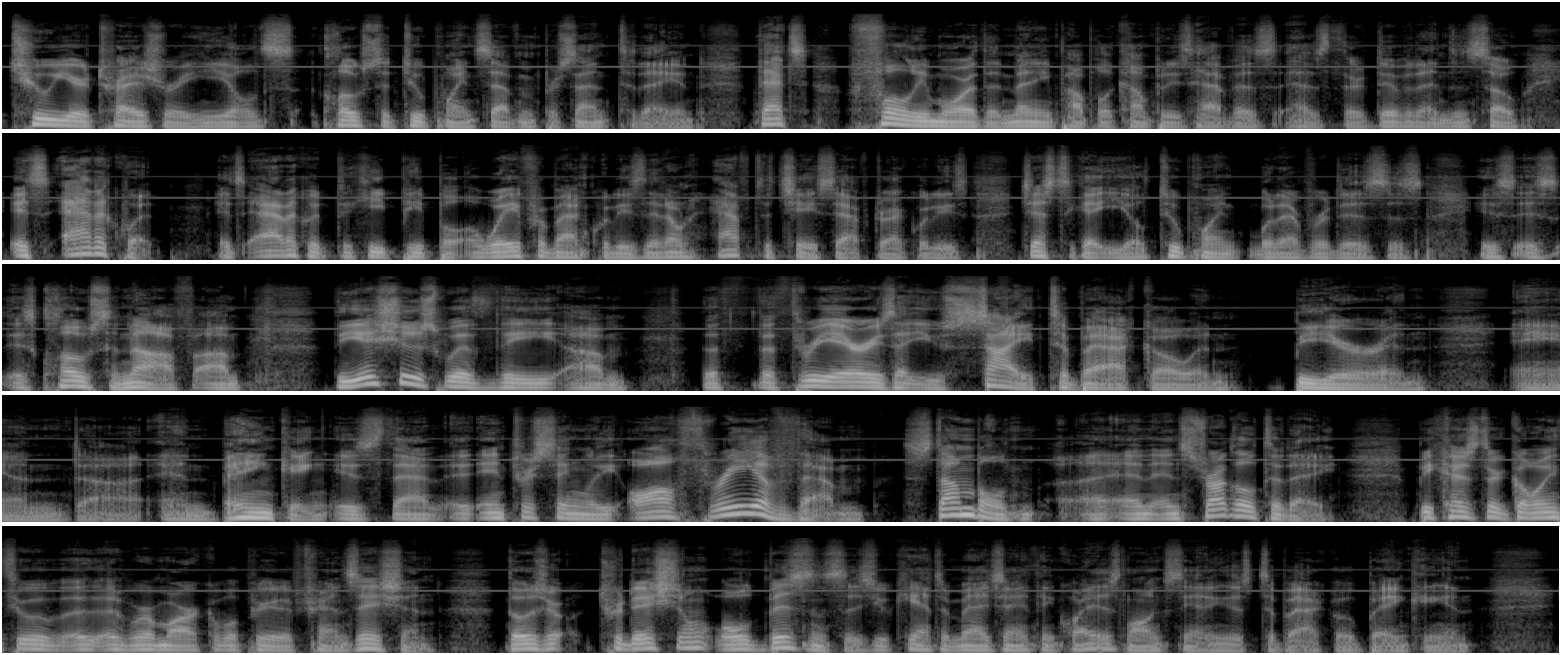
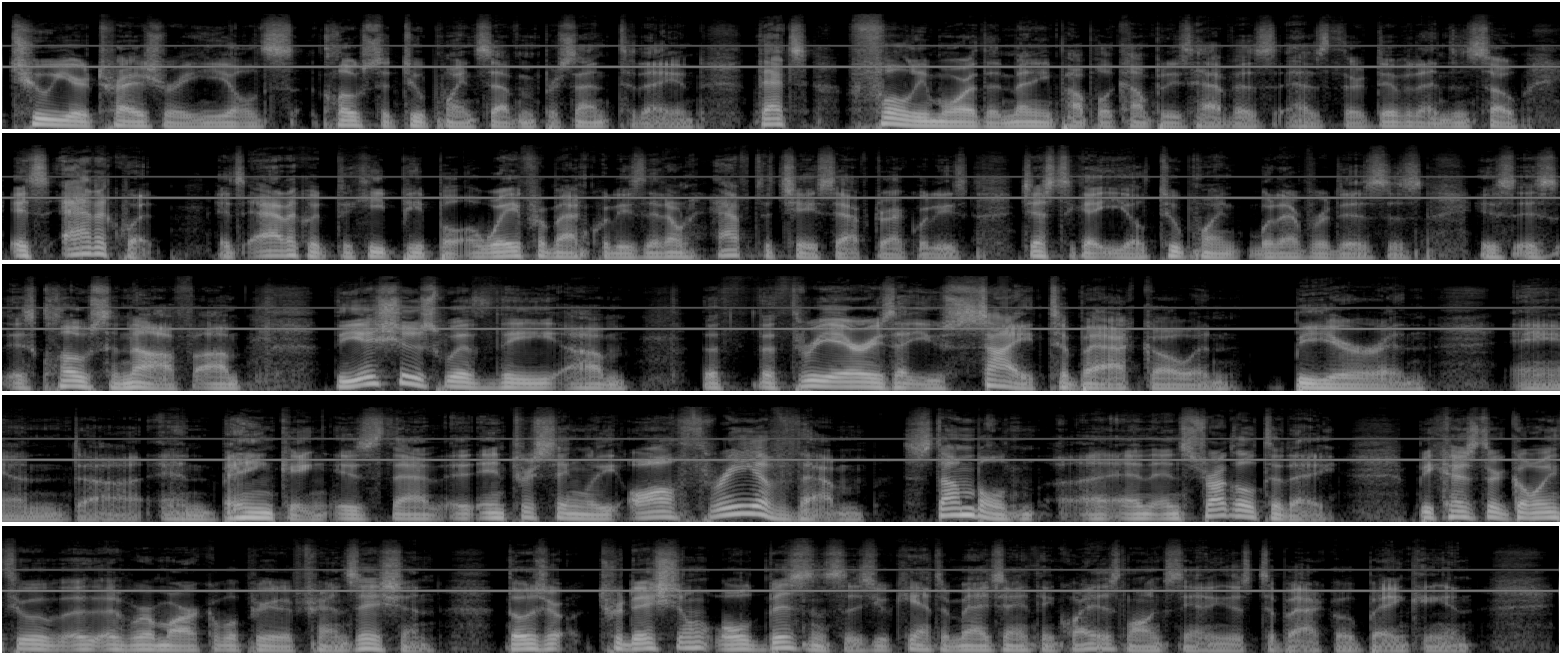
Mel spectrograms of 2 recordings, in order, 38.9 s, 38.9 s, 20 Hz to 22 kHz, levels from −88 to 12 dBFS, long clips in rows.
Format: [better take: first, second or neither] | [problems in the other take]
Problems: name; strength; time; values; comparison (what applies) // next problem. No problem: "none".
first | high-pitched whine; loud; throughout; 3 kHz, 7 dB below the speech; faint in the first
